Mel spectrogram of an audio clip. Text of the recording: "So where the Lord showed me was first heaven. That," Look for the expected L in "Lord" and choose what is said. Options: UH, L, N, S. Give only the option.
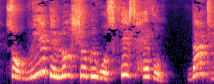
N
